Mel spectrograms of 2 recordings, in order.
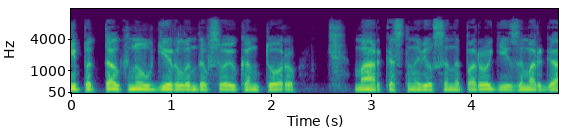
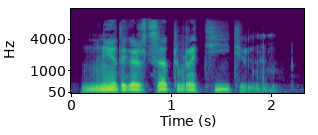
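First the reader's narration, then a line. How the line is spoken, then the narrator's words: Sighing. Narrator (Russian): вздохнул Гирланд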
